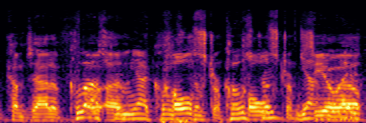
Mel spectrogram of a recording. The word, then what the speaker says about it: colostrum: Comes out of Colostrum, yeah, colostrum. colostrum, Colostrum, yeah. I used to pronounce it. COLSTRUM, colostrum, and that What's is that?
